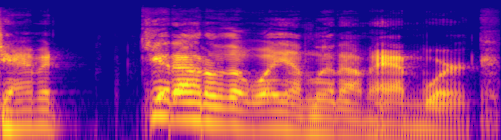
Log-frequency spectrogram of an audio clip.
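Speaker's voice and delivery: loud, swooping, angry snarl. Narrator reads the executioner answering the wailing key rabbit; snarling. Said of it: "the executioner snarled".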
